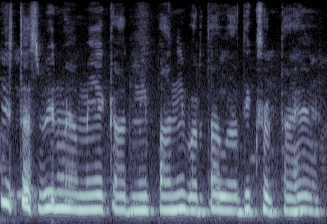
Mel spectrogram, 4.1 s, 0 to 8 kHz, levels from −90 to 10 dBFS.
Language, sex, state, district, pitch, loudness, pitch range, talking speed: Hindi, male, Arunachal Pradesh, Lower Dibang Valley, 190 Hz, -15 LUFS, 185-200 Hz, 175 wpm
